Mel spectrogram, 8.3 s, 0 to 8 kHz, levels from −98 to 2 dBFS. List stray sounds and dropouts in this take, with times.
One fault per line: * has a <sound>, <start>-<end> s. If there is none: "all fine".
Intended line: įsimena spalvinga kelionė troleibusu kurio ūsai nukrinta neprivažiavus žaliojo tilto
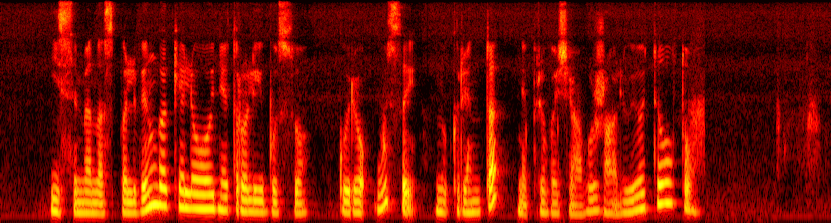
all fine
